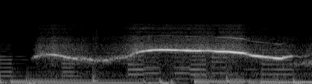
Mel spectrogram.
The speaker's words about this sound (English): Can you hear that? I tried to whistle. I used to be better at whistling, but I'm a, uh, I'm a little parched right now.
